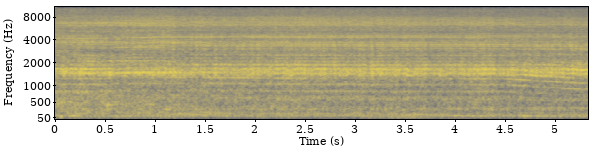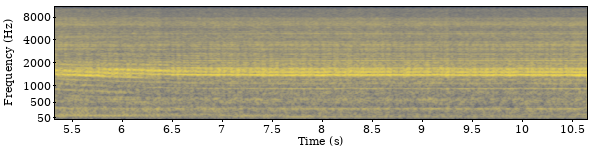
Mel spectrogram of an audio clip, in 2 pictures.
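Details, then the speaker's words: Mercedes-Benz R-Class (W251) with engine running: steady high whine whose pitch dips then holds level, power steering pump howl caused by low power steering fluid; top up before worse damage. "apabila menemukan suara yang terdengar mengaung pada mesin yang ternyata penyebabnya berasal dari kurangnya minyak power steering"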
